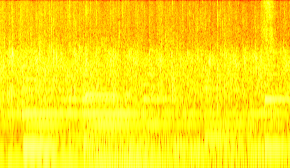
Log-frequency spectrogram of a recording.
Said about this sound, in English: It's okay to clap your hands and give God the praise.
